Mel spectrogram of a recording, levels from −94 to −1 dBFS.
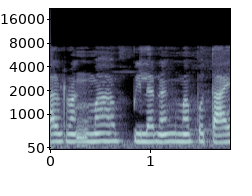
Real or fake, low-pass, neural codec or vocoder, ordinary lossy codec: real; 7.2 kHz; none; none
